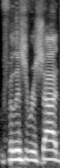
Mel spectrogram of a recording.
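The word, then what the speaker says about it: Phylicia Rashad: What I've been saying Felicia Rashad.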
